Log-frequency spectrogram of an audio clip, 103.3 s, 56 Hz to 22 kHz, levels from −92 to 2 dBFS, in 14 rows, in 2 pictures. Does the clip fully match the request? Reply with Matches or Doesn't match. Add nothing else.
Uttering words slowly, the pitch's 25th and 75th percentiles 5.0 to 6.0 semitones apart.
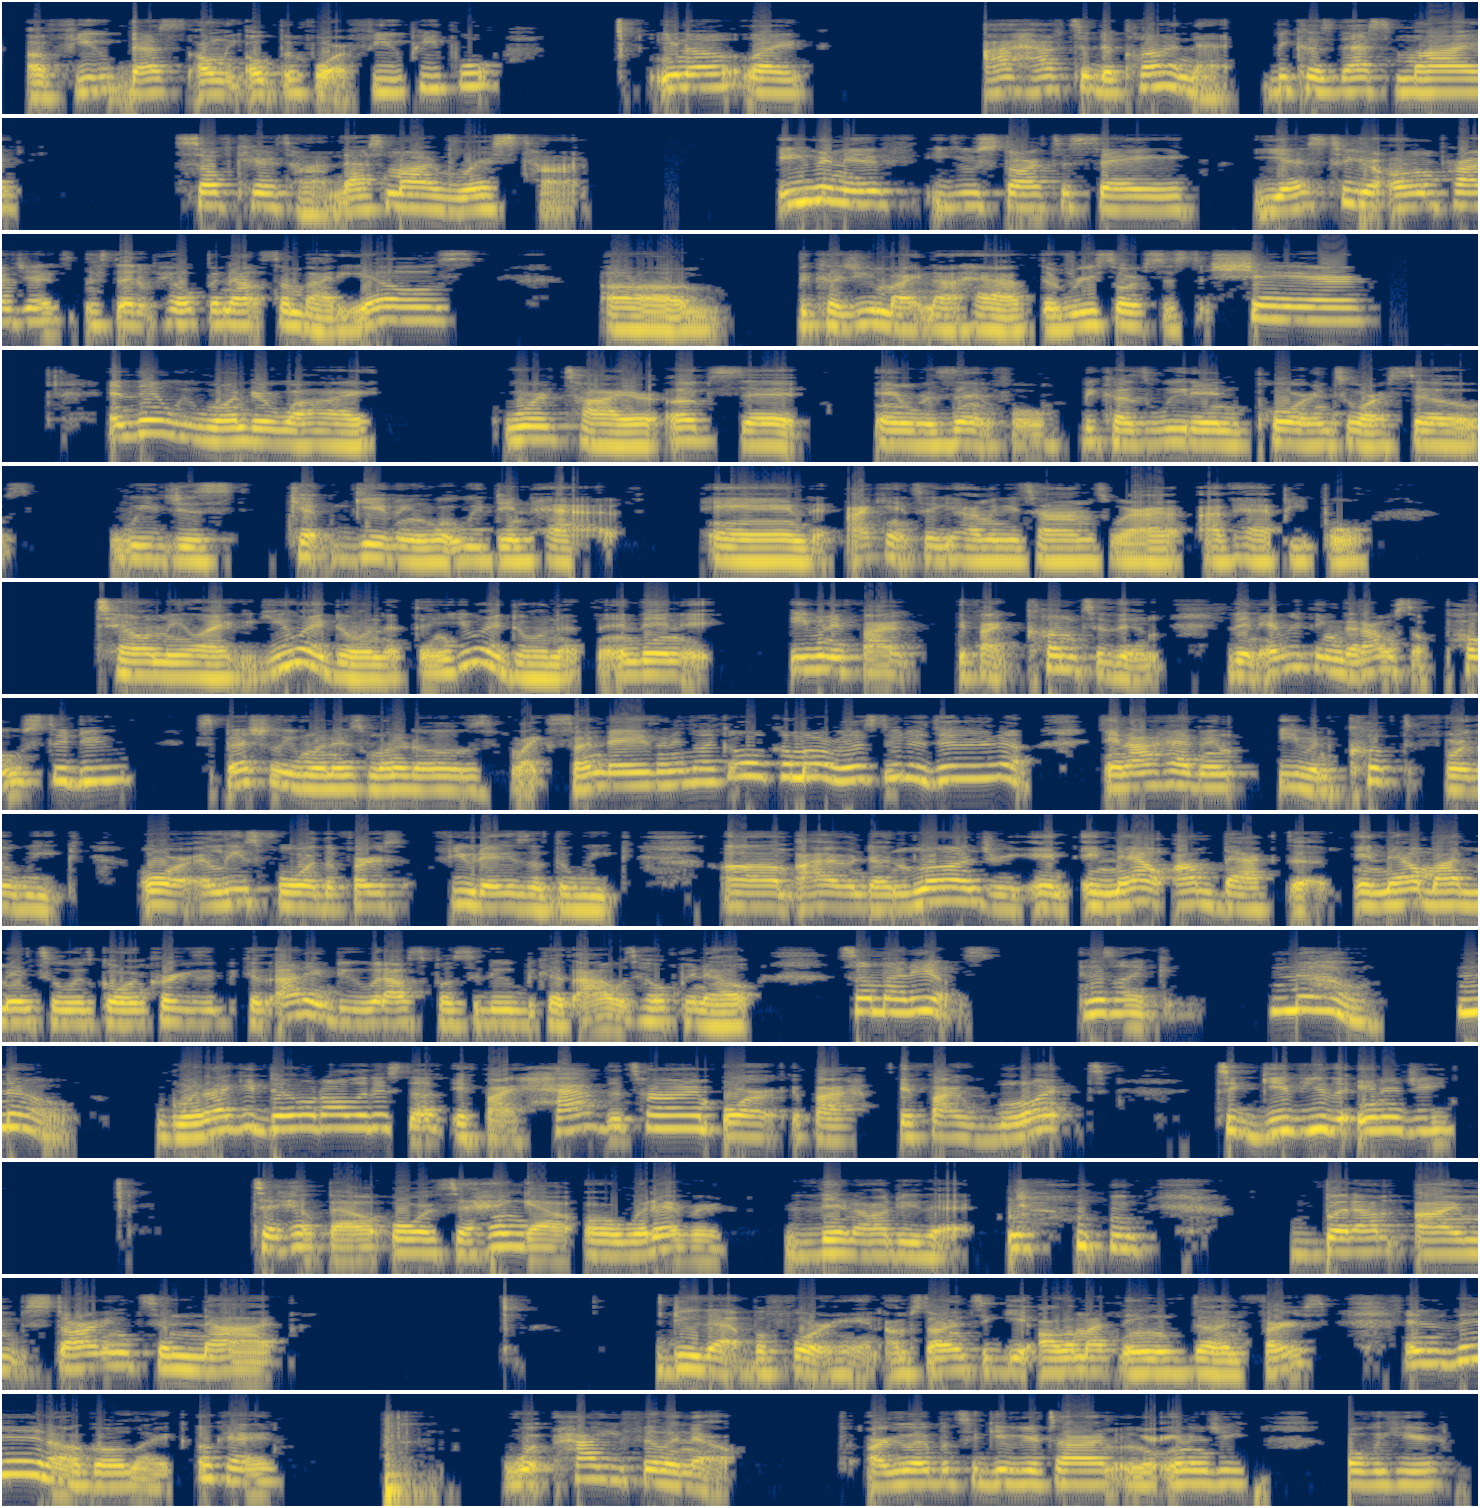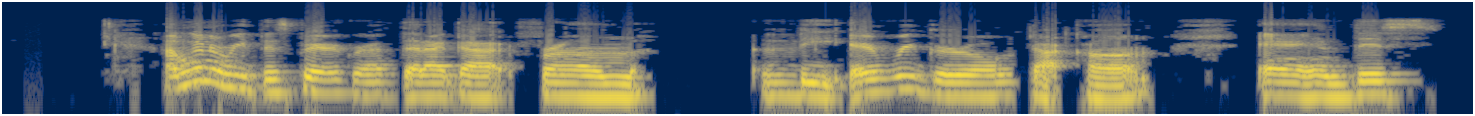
Doesn't match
